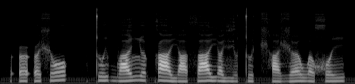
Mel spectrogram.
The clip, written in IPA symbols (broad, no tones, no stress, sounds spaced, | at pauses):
ʔ ə˞ ʔ ə˞ ʃ o | tʷ i b a ʎ œ k a j a θ a j œ vʲ o tʷ ə t͡ʃʰ a ʒ œ w ə χʷ i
